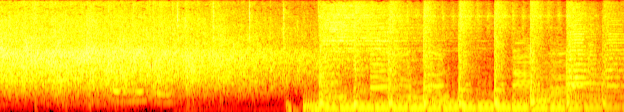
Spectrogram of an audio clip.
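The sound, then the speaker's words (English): An audience claps in a steady, dense wash of applause for a few seconds, thanking the panelists after a panel discussion, then music abruptly starts and takes over as the clapping fades beneath it. “Please join me again in thanking our panelists.”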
